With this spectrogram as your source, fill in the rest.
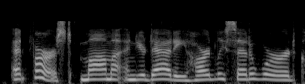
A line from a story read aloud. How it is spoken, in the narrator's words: Clay said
